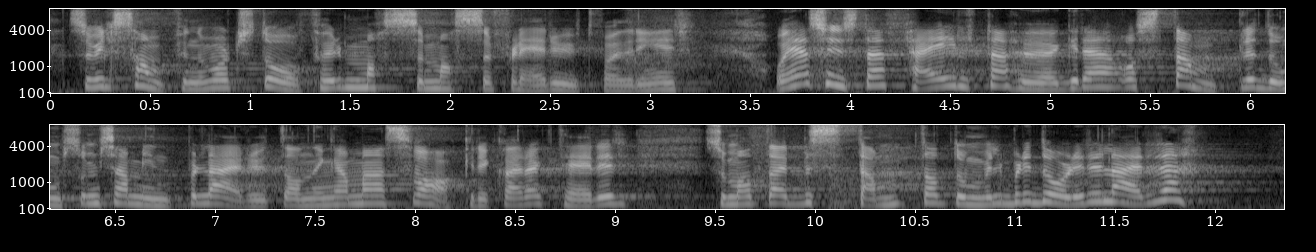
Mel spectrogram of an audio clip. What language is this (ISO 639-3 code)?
nor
